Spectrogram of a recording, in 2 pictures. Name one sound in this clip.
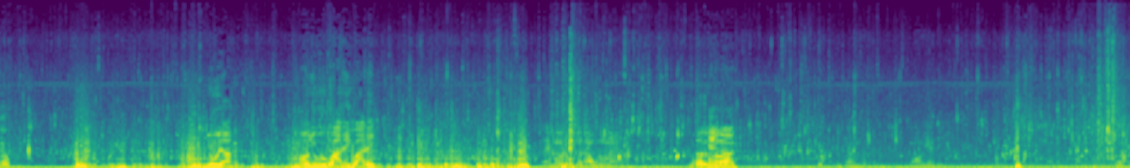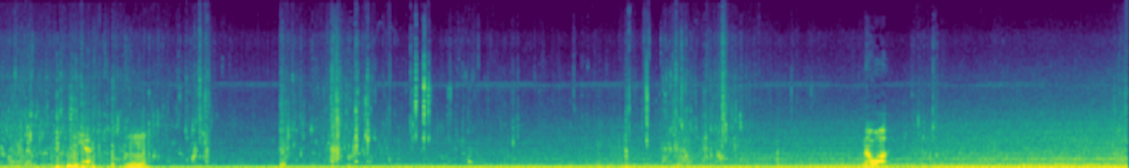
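Hands splash and slosh in muddy water.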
